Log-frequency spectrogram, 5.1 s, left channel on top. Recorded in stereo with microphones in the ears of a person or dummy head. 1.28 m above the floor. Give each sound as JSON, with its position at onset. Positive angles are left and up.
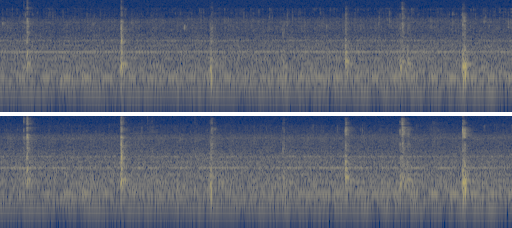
{"t": 0.2, "sound": "footsteps", "side_deg": -15}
